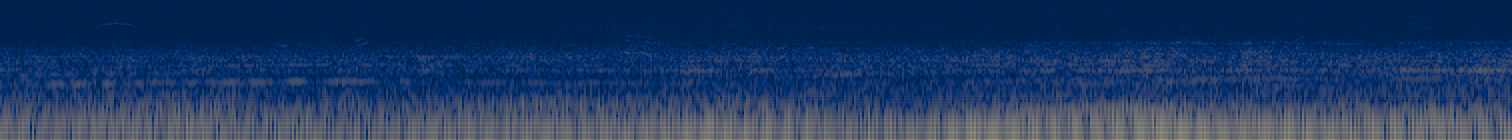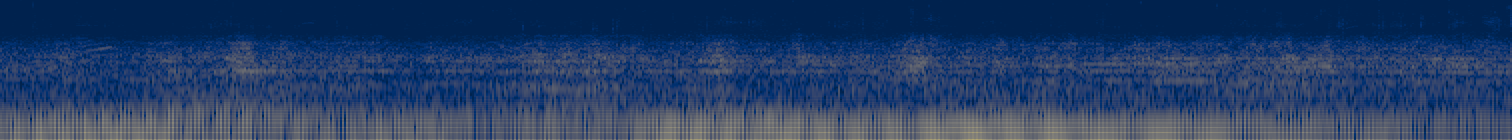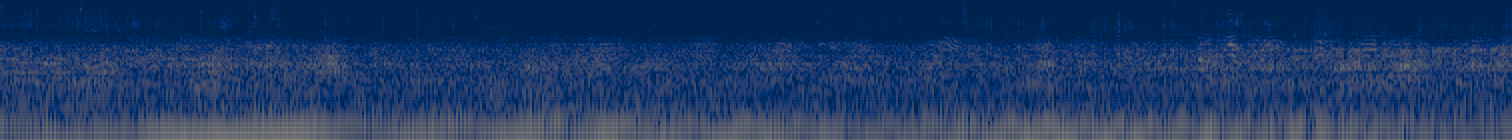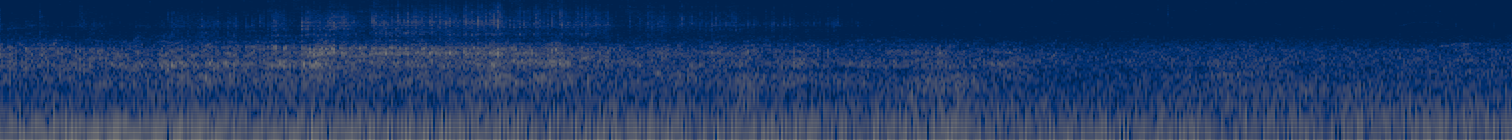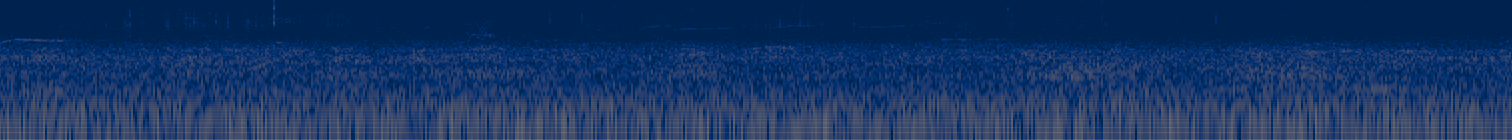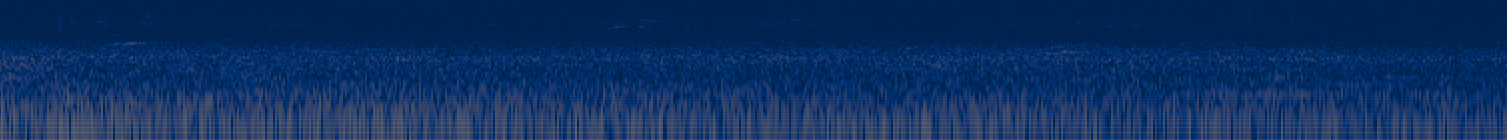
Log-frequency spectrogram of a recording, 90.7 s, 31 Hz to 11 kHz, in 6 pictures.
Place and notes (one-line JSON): {"title": "Teams, Gateshead, UK - Opposite Dunston Staithes", "date": "2016-08-14 18:00:00", "description": "Stood on riverside in front of Dunston Staithes. Children passing on bikes behind. Adults with push chairs. Birds over river. Train and cars in distance. Air Ambulance, helicopter flys overhead. Sound of water going into river. You can also hear our dog and my partner lighting a cigarette. Recorded on Sony PCM-M10.", "latitude": "54.96", "longitude": "-1.63", "altitude": "5", "timezone": "Europe/London"}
